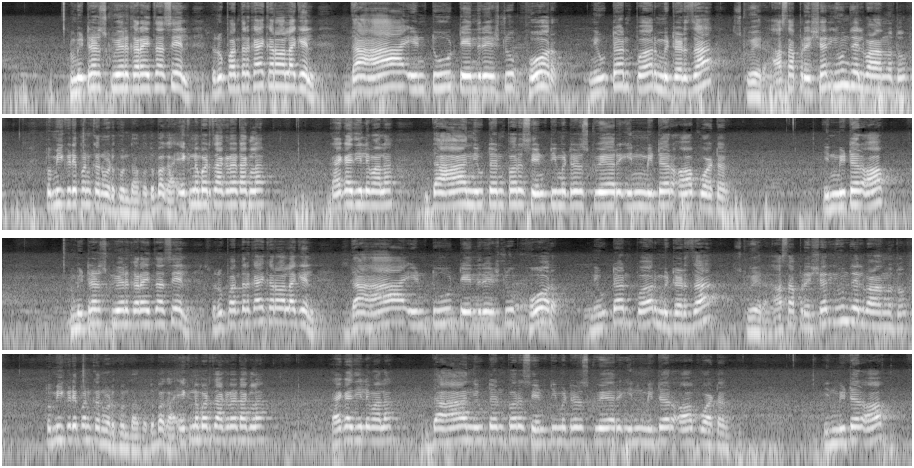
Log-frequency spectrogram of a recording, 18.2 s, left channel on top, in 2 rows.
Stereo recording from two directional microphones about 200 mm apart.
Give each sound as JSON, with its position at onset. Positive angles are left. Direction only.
{"t": 0.6, "sound": "speech", "side_deg": 60}
{"t": 17.3, "sound": "speech", "side_deg": 55}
